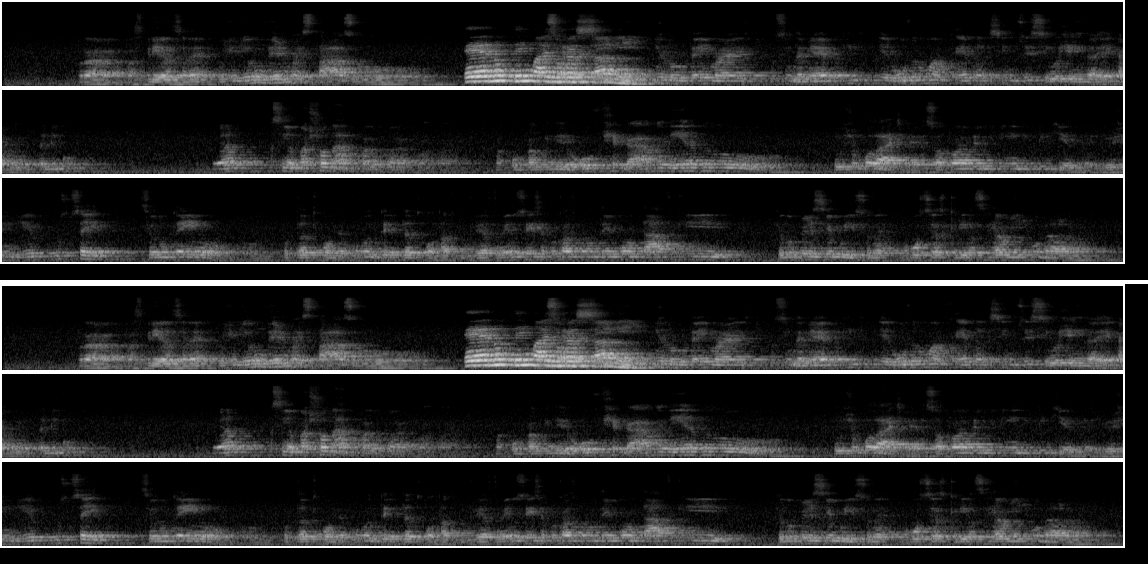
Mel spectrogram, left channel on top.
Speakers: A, on the left; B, in the centre.
A: pra, as crianças, né? Hoje em dia eu não vejo mais Tazo no,
B: é, não tem mais,
A: no salgadinho,
B: engraçado.
A: não tem mais, tipo assim, na minha época Kinder Ovo era uma febre, assim, não sei se hoje ainda é, cara, mas pra mim Eu era, assim, apaixonado para comprar um Kinder Ovo, chegava e nem era pelo, pelo chocolate, velho. Era só para ver o que vinha de brinquedo, velho. E hoje em dia, não sei se eu não tenho o- o tanto, con- é, como eu não tenho tanto contato com criança também, não sei se é por causa que eu não tenho contato que, que eu não percebo isso, né? Ou se as crianças realmente mudaram, né?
